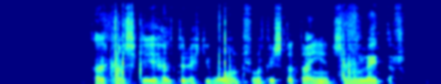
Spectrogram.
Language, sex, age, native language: Icelandic, female, 50-59, Icelandic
